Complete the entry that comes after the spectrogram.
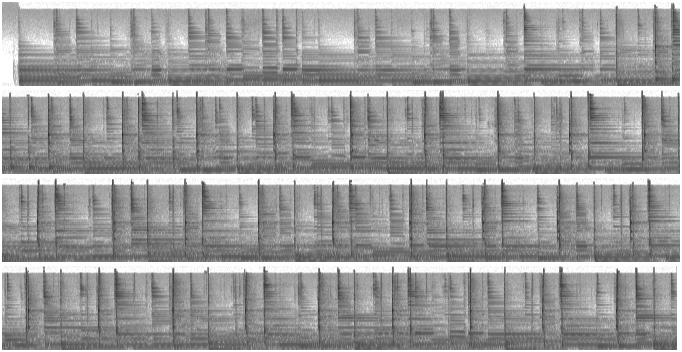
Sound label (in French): accompagnement seul; Accompagnement instrumental; le lionceau; français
